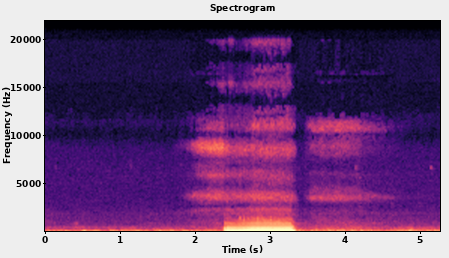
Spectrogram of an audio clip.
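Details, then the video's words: Pug Barney asleep, snoring and snuffling; a single long, loud vibrating snore of about a second, harsh and buzzy, set against quiet breathing and a faint room hum. "Барни спит.Сонный мопс.Храп и сопение собаки"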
